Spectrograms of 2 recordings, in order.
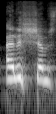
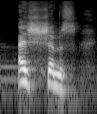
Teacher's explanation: Şin telaffuz kılınıdı. Neme telaffuz kılınmaydı? Lam telaffuz kılınmaydı. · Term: el-lam şemsiye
